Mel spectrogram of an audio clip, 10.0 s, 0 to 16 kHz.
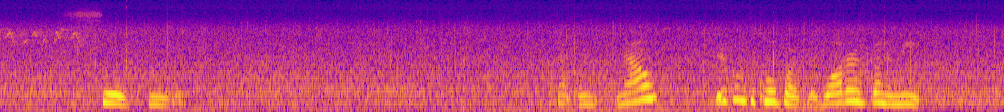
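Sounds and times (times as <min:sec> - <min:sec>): light rain on foliage: 0:00.0 - 0:10.0.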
